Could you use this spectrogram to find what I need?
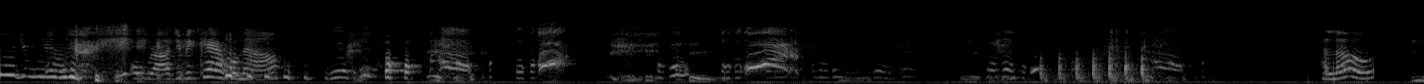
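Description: A baby squeals and giggles.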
